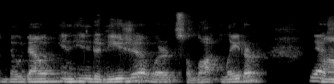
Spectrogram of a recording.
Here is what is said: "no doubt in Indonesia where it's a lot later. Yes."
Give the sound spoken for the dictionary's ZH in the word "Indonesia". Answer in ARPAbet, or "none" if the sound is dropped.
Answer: ZH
